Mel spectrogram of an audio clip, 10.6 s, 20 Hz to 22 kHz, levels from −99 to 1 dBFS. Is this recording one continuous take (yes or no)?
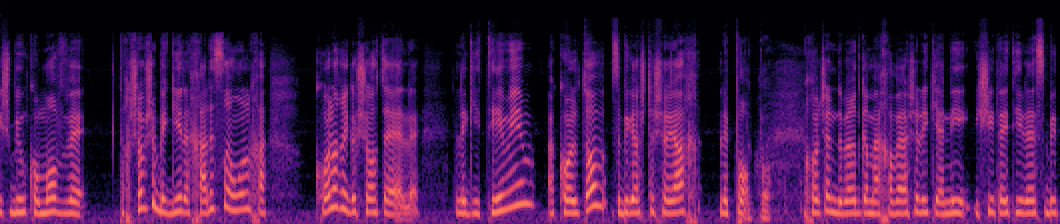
no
